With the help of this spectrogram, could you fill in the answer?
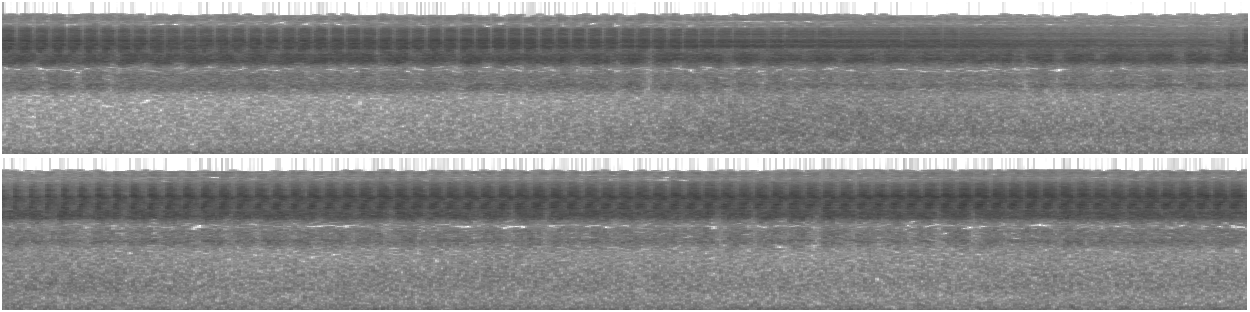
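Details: Cicadas in full song in the outdoors, a relaxation recording: intense high-pitched droning with rhythmic throbbing, a slight dip in the middle, then a new, brighter layer of buzzing entering and swelling toward the end.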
